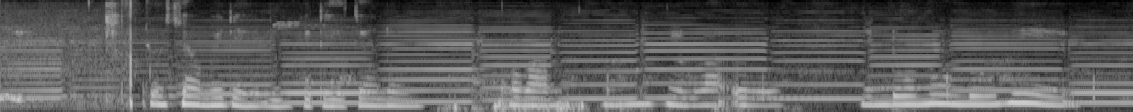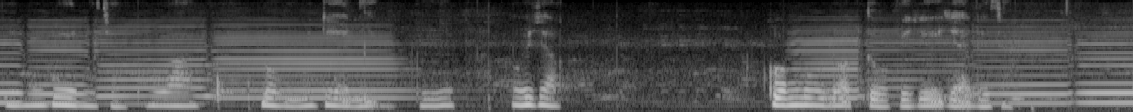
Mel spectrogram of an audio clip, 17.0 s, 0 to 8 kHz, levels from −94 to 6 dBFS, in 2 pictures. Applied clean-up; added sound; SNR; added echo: none; Bowed string instrument; 8 dB; none.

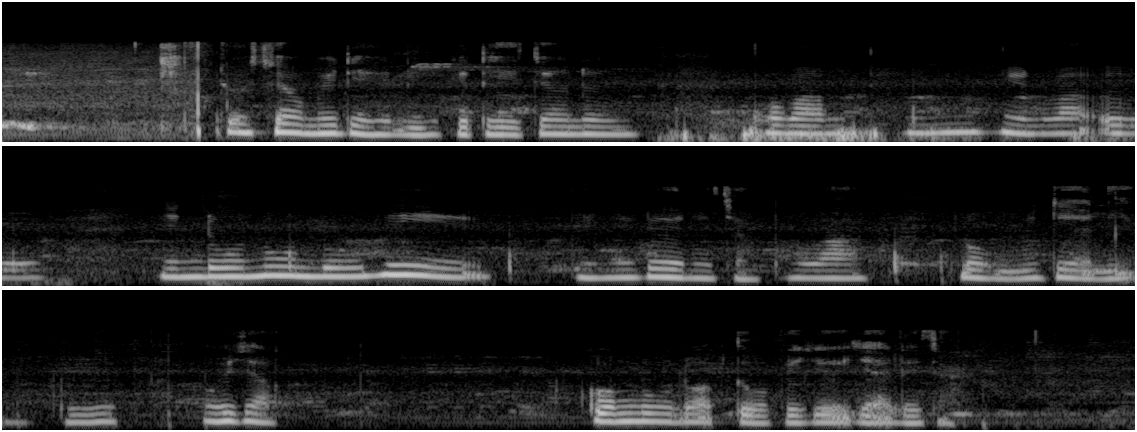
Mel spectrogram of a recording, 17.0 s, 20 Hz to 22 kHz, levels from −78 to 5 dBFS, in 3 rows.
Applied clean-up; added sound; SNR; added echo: none; none; none; none.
